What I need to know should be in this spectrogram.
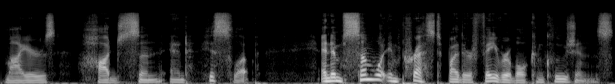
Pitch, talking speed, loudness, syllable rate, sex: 110 Hz, 115 wpm, -20 LUFS, 4.7 syllables/s, male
